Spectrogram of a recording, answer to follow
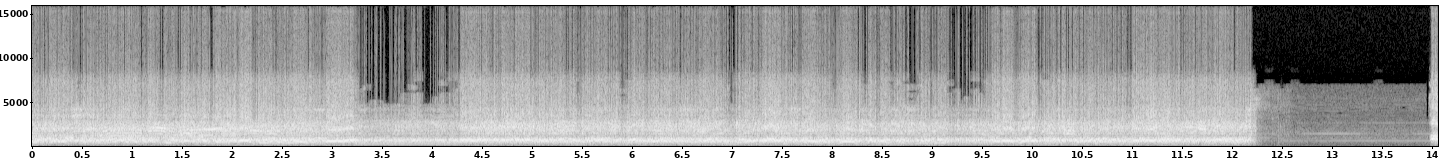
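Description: Loud, distorted voice transmission coming through a CB radio's speaker, narrow and compressed in sound. It cuts off abruptly about twelve seconds in, as the transmitting station unkeys.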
